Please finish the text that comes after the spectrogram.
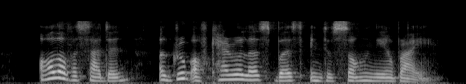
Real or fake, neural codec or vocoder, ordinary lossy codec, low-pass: fake; codec, 16 kHz, 4.8 kbps, FACodec; none; none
